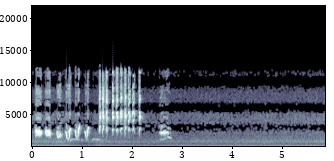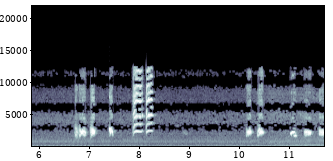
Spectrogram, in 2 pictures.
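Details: Greater green leafbird kept by an owner, singing scattered bursts of sharp chirps, slurred whistles and short rattled trills, separated by quiet gaps, over a faint continuous low hum.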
